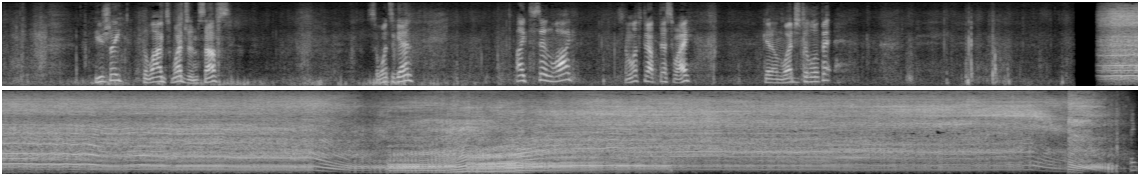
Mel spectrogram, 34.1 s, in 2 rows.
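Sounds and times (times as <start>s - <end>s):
chainsaw running at high revs: 16.4s - 34.0s.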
